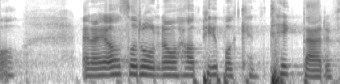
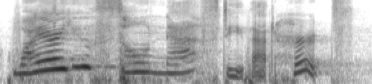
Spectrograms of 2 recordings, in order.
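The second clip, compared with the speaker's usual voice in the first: higher-pitched, pained reproach, imitated; hurt mother; 5 semitones higher, 3 dB louder than usual. Mom to her teenager after attitude, imitated hurt reproach. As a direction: voice a wounded mom confronting her child.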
